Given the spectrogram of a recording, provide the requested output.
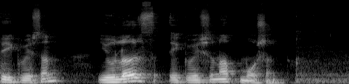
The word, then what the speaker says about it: Euler: Derive the equation of motion means यूलर्स equation of motion. कई लोग pronunciation में आइलर्स equation of motion भी कहते हैं।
